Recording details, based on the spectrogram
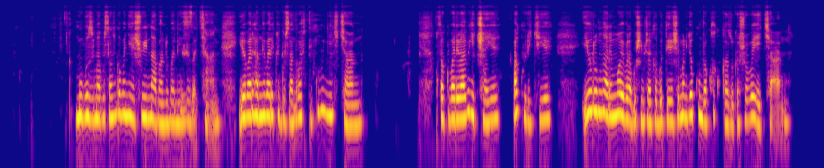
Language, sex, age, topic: Kinyarwanda, female, 25-35, education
